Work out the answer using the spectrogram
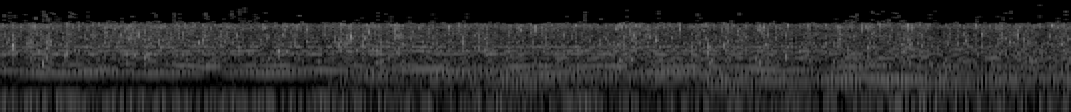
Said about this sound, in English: The water is sacred and comes from a spring above on the path.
